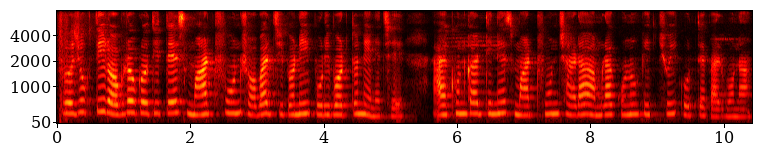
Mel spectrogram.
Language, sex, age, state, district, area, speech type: Bengali, female, 45-60, West Bengal, Bankura, urban, spontaneous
